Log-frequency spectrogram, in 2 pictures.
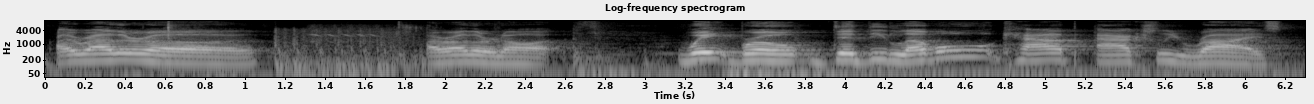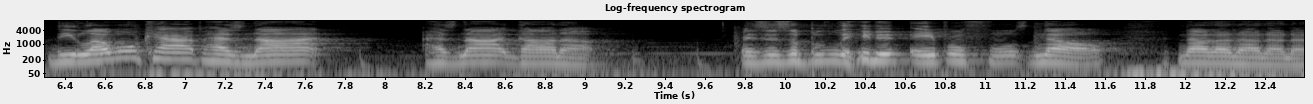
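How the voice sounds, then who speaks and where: A man's voice: a little high, animated, normal speed, faint music behind. A man in his twenties chatting casually with viewers while streaming a game, laughing often and reading chat aloud. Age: 20s.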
